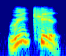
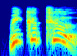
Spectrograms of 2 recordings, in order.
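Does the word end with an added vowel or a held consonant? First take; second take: held consonant; added vowel. First: The final consonant is held with no vowel after. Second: An extra vowel sounds after the final consonant. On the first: The speaker calls it right. "받침으로 간다고 생각하시면 돼요. 그래서 wicked 이렇게 읽는 거예요" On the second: The speaker calls it wrong. "발음을 못하시면 이렇게 돼요. 위크트 이렇게 된다든가"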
